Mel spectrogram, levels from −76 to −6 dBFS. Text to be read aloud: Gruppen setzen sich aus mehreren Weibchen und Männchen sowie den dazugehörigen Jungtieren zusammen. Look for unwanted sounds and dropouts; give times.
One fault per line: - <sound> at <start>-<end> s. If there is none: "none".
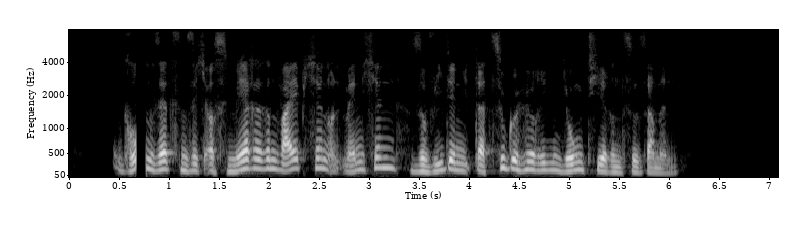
- dropout at 0.7-0.8 s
